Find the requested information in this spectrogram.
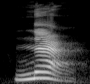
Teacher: Noun fatha ain shadda na'. Là, on a écoulement partiel pour le ain, donc on lui donne une durée moyenne.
